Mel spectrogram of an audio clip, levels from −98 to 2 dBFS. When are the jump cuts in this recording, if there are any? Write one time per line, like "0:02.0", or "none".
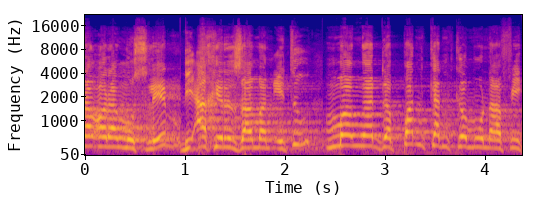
0:00.9
0:02.3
